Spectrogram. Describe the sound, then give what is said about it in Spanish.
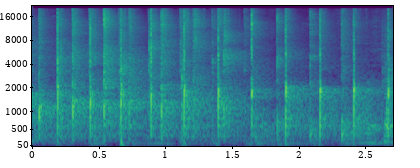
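Applause welcoming a guest swimmer, hands clapping together in a steady, even rhythm, roughly a dozen sharp crisp claps, fairly loud, with faint voices murmuring underneath. “Fuerte aplauso”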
